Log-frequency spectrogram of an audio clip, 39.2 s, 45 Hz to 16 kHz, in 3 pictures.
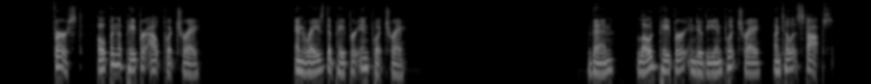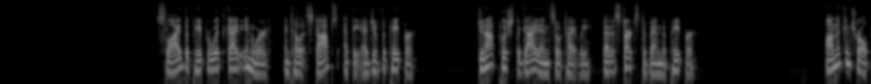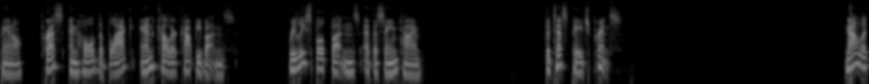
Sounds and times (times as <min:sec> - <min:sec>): Speech: 0:00.8 - 0:03.1, 0:04.4 - 0:06.2, 0:08.8 - 0:12.6, 0:15.4 - 0:19.3, 0:20.2 - 0:23.6, 0:25.5 - 0:29.7, 0:30.5 - 0:32.5, 0:34.3 - 0:35.6, 0:38.8 - 0:39.1.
